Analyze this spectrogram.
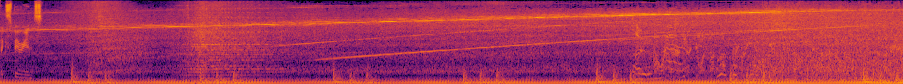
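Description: A helicopter engine whines and rises steadily in pitch as it spools up.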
